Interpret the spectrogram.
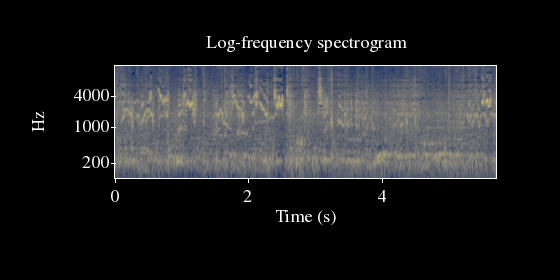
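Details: Caged lovebirds chatter nonstop in shrill, squeaky chirps and rasping squawks that overlap from several birds, with no other sounds.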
